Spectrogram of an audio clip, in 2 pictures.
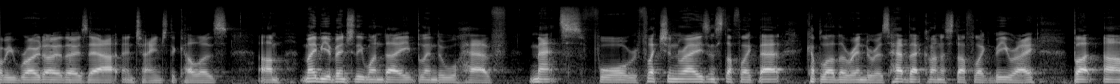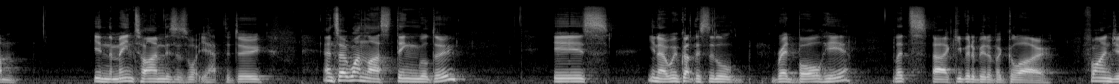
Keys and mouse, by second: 15.7 ctrl+middle click, 17.7 middle click, 19.4 middle click, 19.7 ctrl+middle click, 20.5 middle click, 20.8 middle click, 21.2 middle click, 21.6 middle click, 22.0 click.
